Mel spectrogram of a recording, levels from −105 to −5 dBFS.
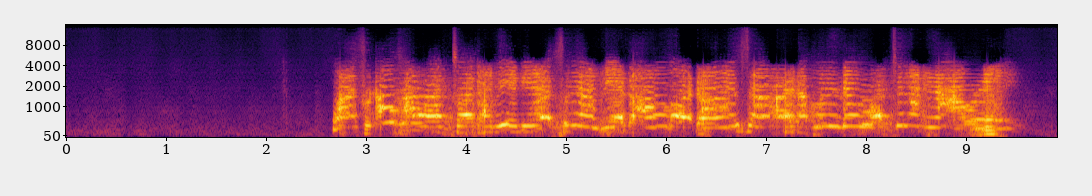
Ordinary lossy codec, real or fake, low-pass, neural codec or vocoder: none; fake; 14.4 kHz; codec, 44.1 kHz, 0.9 kbps, DAC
